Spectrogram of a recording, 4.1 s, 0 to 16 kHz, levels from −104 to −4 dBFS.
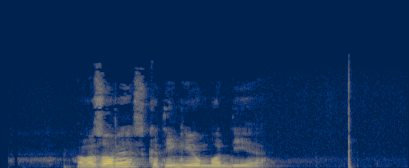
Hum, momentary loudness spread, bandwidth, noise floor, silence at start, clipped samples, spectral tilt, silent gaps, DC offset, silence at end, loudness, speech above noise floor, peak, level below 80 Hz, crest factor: none; 13 LU; 9.4 kHz; -86 dBFS; 0.75 s; under 0.1%; -7.5 dB/octave; none; under 0.1%; 1.45 s; -33 LUFS; 53 dB; -14 dBFS; -82 dBFS; 22 dB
